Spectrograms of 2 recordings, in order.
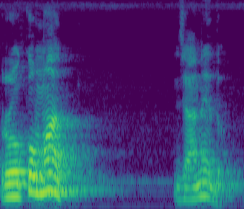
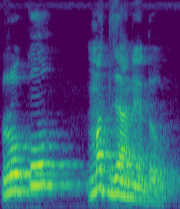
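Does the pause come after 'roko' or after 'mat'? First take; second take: after mat; after roko. First: There is a pause right after the second word. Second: There is a pause right after the first word. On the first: Do not stop the person; let them go. "यहां पर रोकना नहीं है, यहां जाने देना है" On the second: Stop the person; do not let them go. "अर्थात यहां पर आपको रोकना है"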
